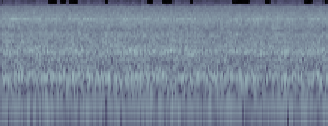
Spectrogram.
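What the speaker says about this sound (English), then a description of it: "They suctioning out my AC unit." A vacuum suctions out an air-conditioning unit indoors, a loud, constant broadband roar with a steady hiss and no breaks, filling the whole space.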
